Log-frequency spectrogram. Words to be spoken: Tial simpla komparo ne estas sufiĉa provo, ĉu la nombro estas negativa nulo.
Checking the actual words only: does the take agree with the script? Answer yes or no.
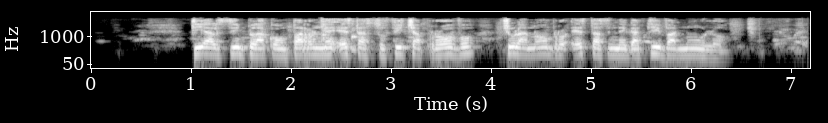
yes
